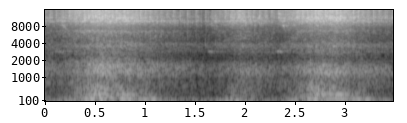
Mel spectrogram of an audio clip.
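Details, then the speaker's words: BMW E30 325i cabrio (M20) with a cam: throttle blips sound lumpy low down then smooth out as revs climb; miss not from the cam, very rich; owner suspects fueling or leaking injectors, untested. "So she clears out, but then she battles low down. So it can come down to leaking injectors as well, and I think we got to test that afterwards."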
